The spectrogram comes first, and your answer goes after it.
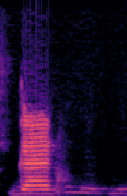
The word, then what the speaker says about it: gagner: Gagner. Gagner. When we have what letter N, when we have letter N after letter G, we say nya, nye, nye, nyo, nyu. So we say gagner.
